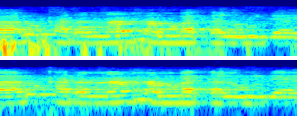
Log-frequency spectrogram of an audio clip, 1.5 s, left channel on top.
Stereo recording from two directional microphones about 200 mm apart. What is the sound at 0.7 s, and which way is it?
Speech, centre (ahead or behind).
